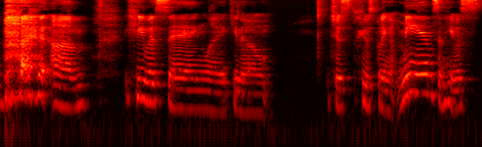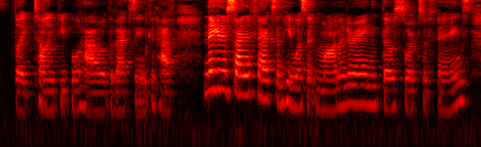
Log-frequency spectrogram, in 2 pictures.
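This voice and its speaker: Fairly low in pitch, a woman speaks at a fairly slow pace. Her pitch swings very widely. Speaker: commentary vlogger. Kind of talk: casual commentary vlog. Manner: hesitant, many fillers.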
